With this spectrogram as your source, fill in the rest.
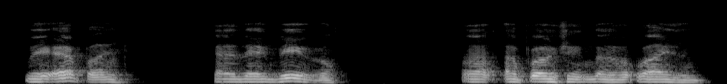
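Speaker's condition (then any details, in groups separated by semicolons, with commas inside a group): ALS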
